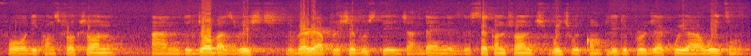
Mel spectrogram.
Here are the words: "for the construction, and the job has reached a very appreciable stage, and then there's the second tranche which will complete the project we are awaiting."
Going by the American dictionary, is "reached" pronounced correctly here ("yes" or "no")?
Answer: yes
